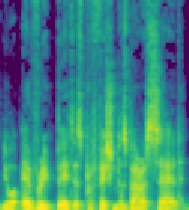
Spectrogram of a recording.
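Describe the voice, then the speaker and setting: A man as an expressive, loyal young apprentice warrior. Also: medium pitch, a little fast, slight background noise, lightly acted. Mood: earnest. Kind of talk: video game voice acting.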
